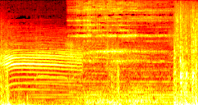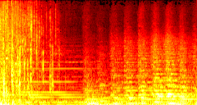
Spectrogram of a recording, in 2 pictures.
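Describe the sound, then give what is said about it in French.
Sheep being taken to graze in the mountains bleat loudly, several overlapping wavering cries, with a sharp clattering crash partway through and a busy rustling, shuffling background. “Puis, il s'en va faire paître ses moutons dans la montagne.”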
